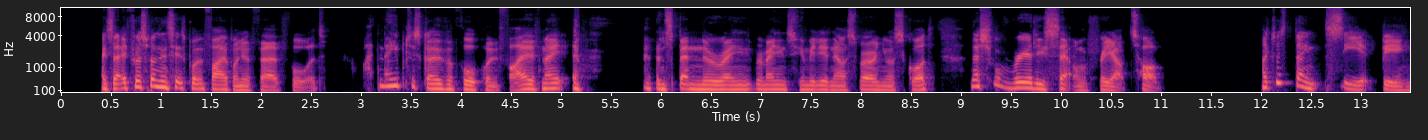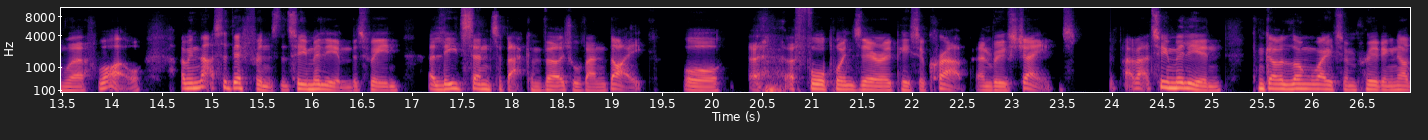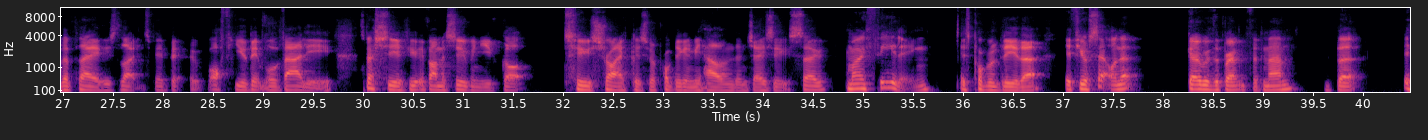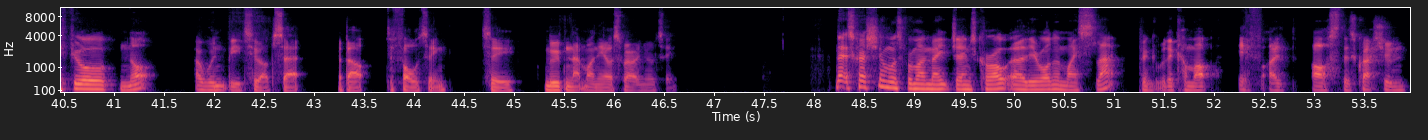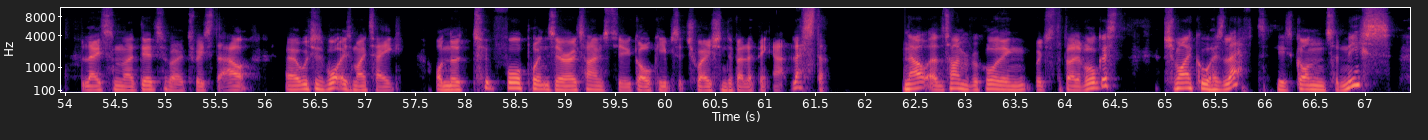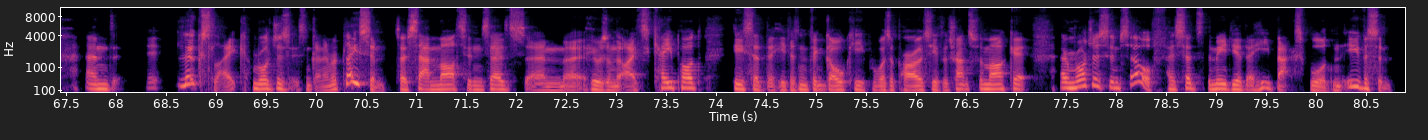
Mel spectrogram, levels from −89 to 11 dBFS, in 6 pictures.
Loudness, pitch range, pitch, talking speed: -25 LUFS, 110-145 Hz, 125 Hz, 195 wpm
